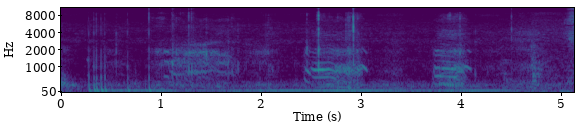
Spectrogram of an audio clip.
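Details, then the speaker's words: Very poorly baby girl with a cough, struggling to breathe and awake most of the night: noisy, whistling wheezing breaths over a low engine-like hum. "We have a very poorly baby here. You can hear her wheezing. She spent most of her night awake last night."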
